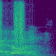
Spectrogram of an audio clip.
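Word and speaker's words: don't: वो अगर बोलेगा बोलेगा डोंट और कोई नया सीखने वाला होगा वो बोलेगा डोंट डोंट टी जो है ठोकर जैसा लग रहा है ठीक है इसलिए हम टी को भी साइलेंट कर देते हैं जैसे बोला जाता है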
